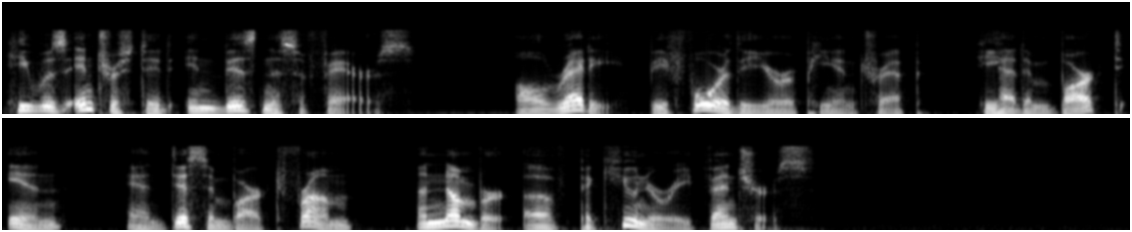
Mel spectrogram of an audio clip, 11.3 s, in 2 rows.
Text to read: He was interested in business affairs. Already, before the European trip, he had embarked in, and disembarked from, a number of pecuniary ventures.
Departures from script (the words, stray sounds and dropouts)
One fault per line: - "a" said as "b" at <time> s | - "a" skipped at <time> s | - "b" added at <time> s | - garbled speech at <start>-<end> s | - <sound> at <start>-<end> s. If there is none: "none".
none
